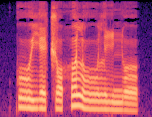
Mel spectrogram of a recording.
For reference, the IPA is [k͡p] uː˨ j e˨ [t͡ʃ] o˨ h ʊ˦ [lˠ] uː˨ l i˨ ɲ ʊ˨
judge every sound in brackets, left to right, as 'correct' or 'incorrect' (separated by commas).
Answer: incorrect, correct, incorrect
